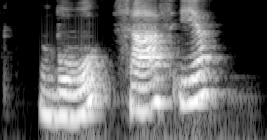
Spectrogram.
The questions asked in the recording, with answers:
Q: Wo saß er?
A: auf einer Bank in der Stadt.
